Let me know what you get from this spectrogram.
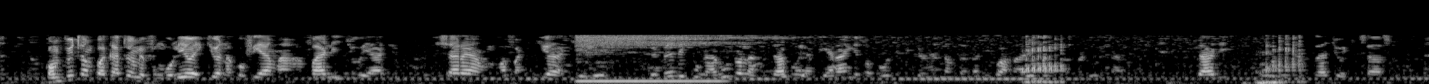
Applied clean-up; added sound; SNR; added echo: classical method Wiener filter.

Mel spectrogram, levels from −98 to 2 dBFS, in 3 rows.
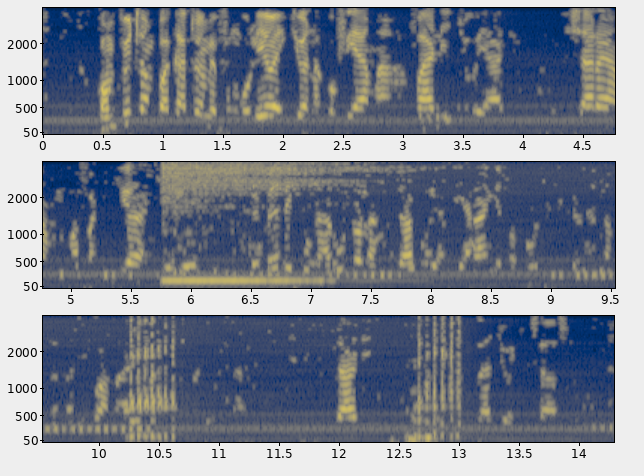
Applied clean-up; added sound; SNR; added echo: classical method spectral subtraction.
